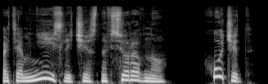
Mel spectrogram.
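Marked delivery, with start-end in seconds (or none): none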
